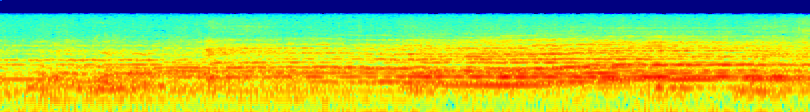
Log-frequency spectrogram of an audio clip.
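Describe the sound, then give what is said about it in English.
A train whistle blows in a long, sustained, harmonic-rich tone, swelling slightly louder toward the end, with the rumble of the train underneath. “Oh, whistle.”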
